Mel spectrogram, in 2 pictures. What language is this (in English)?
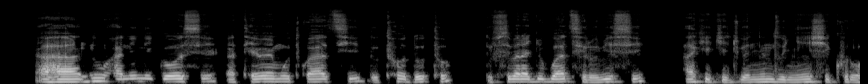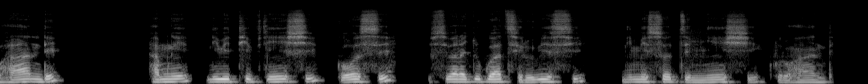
Rundi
